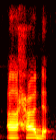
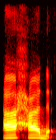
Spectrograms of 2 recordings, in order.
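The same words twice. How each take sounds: Both takes have the same delivery.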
